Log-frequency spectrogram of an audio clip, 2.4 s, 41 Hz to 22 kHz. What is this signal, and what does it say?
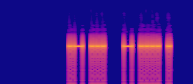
Morse code, heard as a keyed tone, about 34 wpm, 700 Hz. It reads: AS THE
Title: Sets of 2 Words 35wpm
